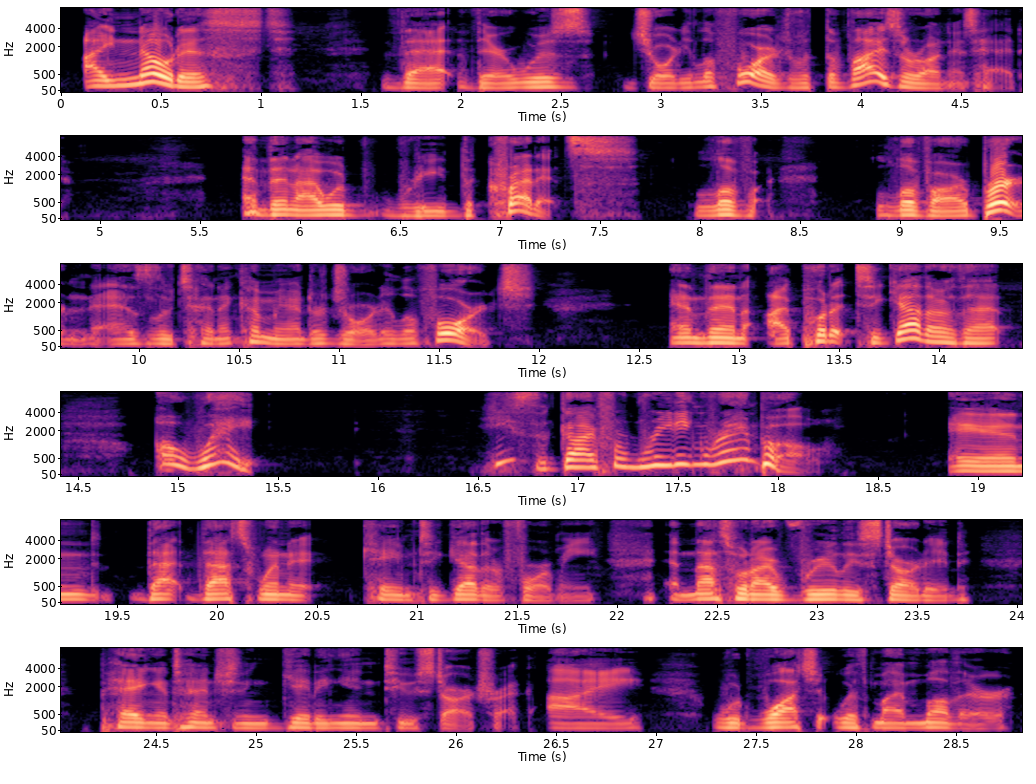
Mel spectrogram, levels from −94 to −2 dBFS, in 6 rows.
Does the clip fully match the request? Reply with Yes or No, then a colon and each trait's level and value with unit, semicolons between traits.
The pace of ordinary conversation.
Yes: average, 150 wpm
